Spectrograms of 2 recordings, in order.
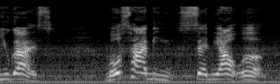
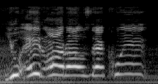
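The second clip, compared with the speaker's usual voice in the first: higher, mock-shocked question to the dog; surprised pet talk; 8 semitones higher than usual. Real, not acted. Owner to her dog that gulped the treats, mock surprise. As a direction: pretend to be amazed. Scolding dog for eating fast.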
